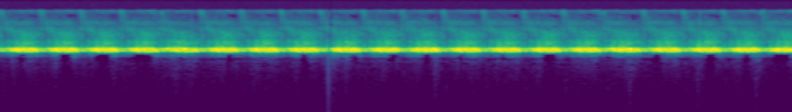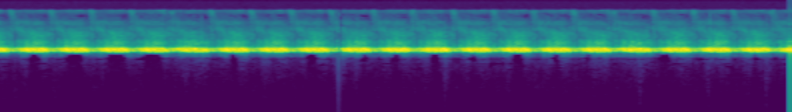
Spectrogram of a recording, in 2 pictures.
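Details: High, ringing cricket chirps from a summer-night meadow on a farm under a full moon repeat steadily about four times each second, a uniform pulsing with nothing else heard.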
